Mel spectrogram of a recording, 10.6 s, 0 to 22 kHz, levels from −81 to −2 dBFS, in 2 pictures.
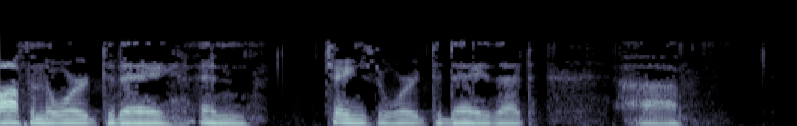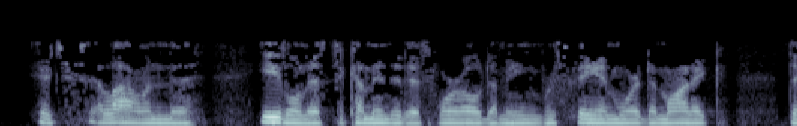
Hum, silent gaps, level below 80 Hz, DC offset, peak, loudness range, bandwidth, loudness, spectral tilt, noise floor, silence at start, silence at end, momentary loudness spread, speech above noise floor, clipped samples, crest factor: none; none; -58 dBFS; under 0.1%; -6 dBFS; 7 LU; 5.8 kHz; -27 LUFS; -7 dB/octave; -64 dBFS; 0 s; 0 s; 12 LU; 38 dB; under 0.1%; 20 dB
